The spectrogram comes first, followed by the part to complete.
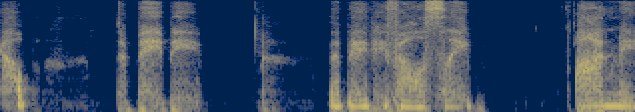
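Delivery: slow, hushed, urgent, barely voiced stage whisper. Retelling a call from the husband while the baby sleeps: imitating a stage whisper. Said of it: "he's doing the stage whisper 'cause the baby's sleeping".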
